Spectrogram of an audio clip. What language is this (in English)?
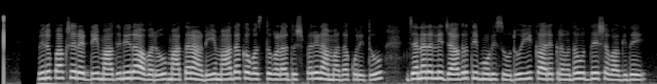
Kannada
